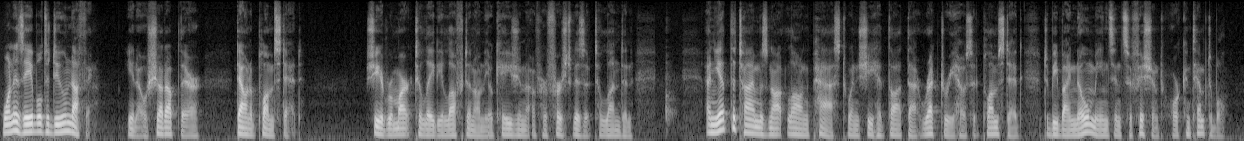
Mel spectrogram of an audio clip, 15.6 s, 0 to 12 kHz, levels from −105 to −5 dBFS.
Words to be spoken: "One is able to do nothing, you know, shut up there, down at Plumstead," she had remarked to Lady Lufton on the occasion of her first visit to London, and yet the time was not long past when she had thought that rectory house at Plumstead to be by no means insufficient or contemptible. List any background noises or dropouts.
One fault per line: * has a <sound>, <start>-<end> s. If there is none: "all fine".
* has a tap, 8.3-8.5 s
